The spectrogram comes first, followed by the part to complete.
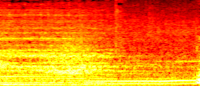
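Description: Soundtrack music from the animated film: sustained tones with a low note rising gently in the second half.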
